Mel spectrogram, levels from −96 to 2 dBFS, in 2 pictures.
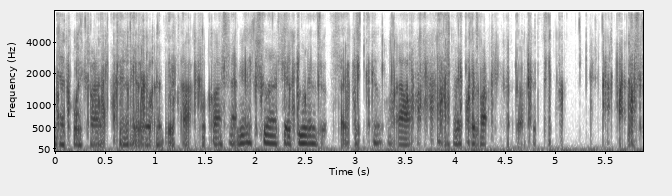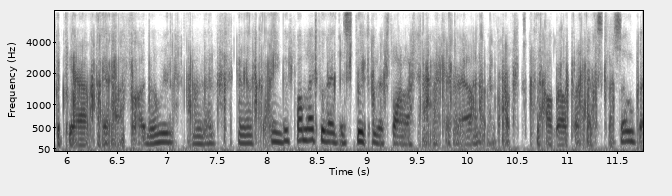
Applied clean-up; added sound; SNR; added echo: neural diffusion model UNIVERSE++.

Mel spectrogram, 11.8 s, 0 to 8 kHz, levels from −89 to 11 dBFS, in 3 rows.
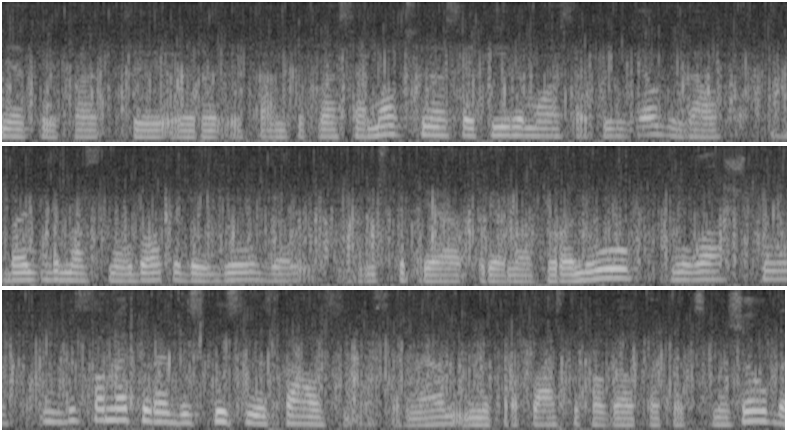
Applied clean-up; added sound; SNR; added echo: none; Boiling; 7 dB; none.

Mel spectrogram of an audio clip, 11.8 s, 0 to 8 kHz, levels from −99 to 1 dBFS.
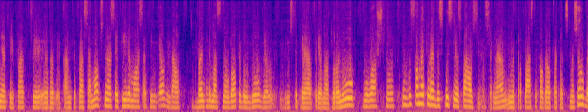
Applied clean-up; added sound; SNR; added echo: neural separator model SepFormer DNS4.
